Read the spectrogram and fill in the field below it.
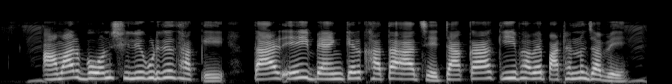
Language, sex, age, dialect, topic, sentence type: Bengali, female, <18, Northern/Varendri, banking, question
